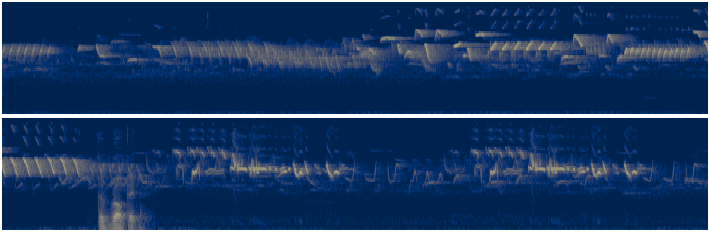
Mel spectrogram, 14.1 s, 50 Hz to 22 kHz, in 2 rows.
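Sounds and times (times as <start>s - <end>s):
wren singing loud rapid trills in dawn chorus: 0.0s - 14.1s
speech: 8.0s - 8.6s.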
